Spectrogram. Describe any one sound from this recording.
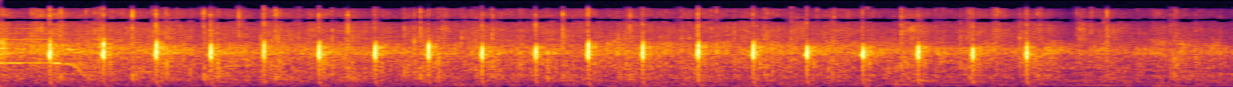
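A large group claps in a steady, quick rhythm in an echoing hall.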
